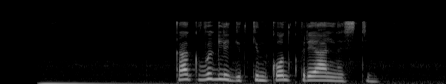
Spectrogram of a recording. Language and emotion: Russian, neutral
